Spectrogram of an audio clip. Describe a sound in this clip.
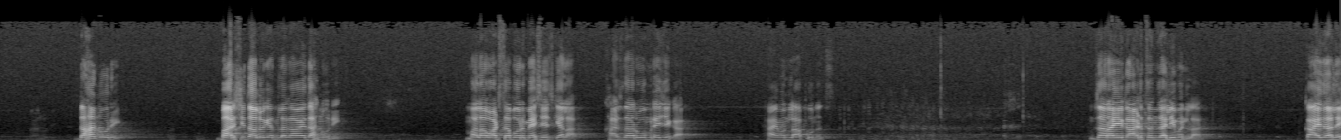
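A man speaks forcefully in short bursts through a microphone and loudspeakers.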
